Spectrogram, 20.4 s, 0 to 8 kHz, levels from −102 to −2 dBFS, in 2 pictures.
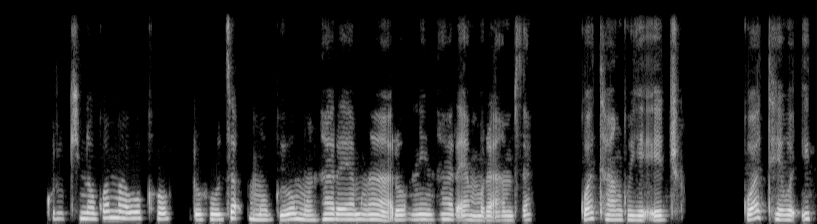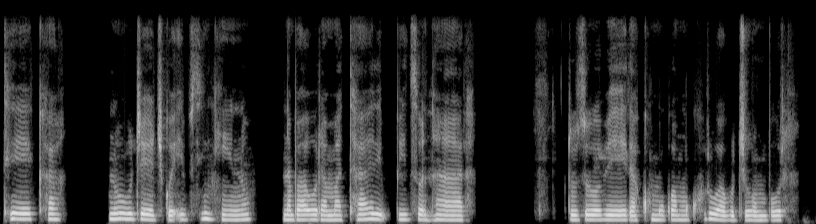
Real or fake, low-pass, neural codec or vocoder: real; 7.2 kHz; none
